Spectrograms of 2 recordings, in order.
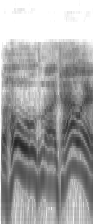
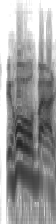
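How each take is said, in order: First: High, loud, slow grand proclamation; pompous booming ogre mage. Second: High, loud grand proclamation; pompous booming ogre mage. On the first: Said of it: "is what you're trying to go for here". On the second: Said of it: "who am I kidding? ... I feel weird". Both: Acted.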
